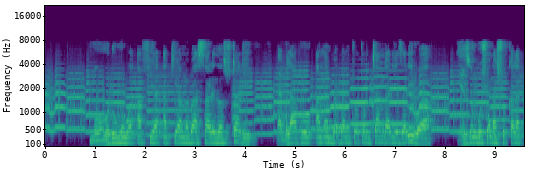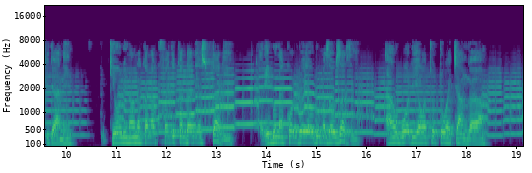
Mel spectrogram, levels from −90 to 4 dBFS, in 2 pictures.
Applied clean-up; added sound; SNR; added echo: none; Trumpet; 4 dB; none.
